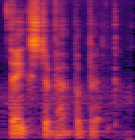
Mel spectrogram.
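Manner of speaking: ordinary talk, nothing marked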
